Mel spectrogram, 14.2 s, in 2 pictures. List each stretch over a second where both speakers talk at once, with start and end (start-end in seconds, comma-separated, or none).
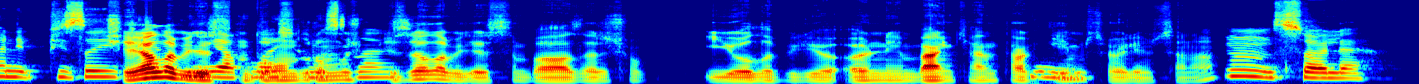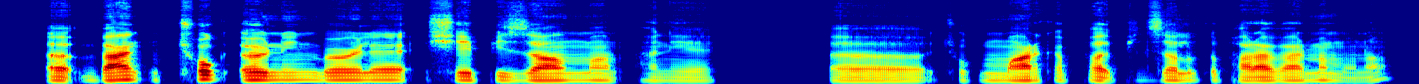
0.5-2.0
